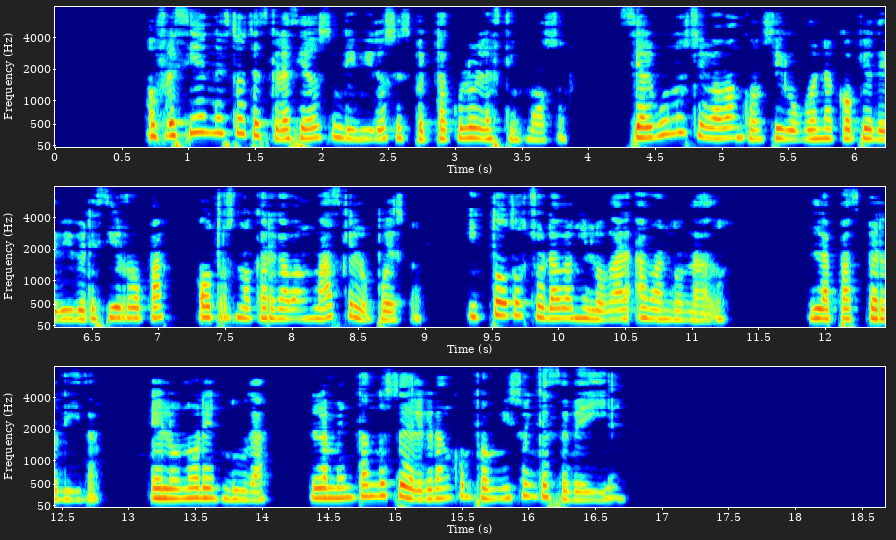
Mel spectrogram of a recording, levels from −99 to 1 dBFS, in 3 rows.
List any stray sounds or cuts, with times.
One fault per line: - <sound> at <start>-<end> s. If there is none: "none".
none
